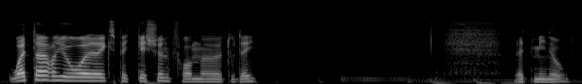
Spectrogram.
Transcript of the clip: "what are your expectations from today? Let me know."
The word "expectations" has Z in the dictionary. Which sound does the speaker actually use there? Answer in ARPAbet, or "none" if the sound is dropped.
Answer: none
